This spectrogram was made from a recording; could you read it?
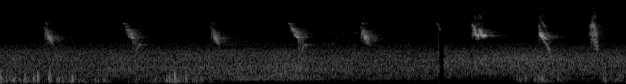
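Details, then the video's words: Eurasian tree sparrow in Japan, recorded around midday on 25 April 2023, gives sharp, high chirps that each drop quickly, repeated roughly every second, over a soft rustling background murmur. "スズメの鳴き声 sparrow"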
